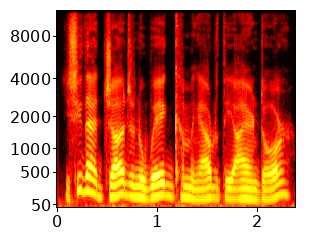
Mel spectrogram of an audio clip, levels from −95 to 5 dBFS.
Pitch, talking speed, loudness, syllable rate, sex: 140 Hz, 325 wpm, -16 LUFS, 7.0 syllables/s, male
